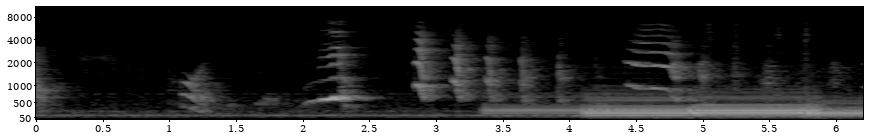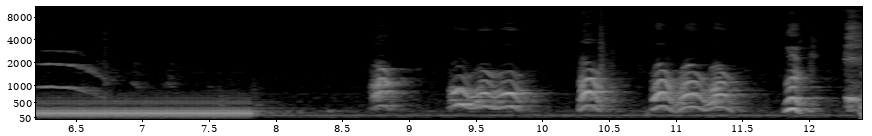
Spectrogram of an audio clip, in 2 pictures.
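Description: Dorothy's dog in a radio play barks and yaps in short bursts amid lively character voices, with a sustained low musical tone holding beneath part of the scene.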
